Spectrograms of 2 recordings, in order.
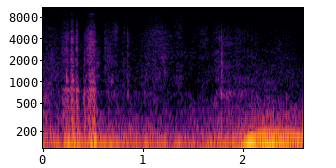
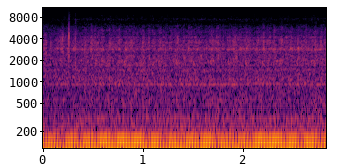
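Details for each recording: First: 2001 US-spec VW Jetta VR6 wagon on a parking-lot test drive while checking the gears: a deep, even engine note rises smoothly pulling away in low gear, no knocks or rattles; normal revving, sounds healthy. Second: US-spec Mk4 VW Jetta VR6 wagon, engine running a while: steady low idle with a faint uneven ticking rattle about four per second; owner suspects chain noise, throwout bearing or secondary auxiliary pump, unconfirmed.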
